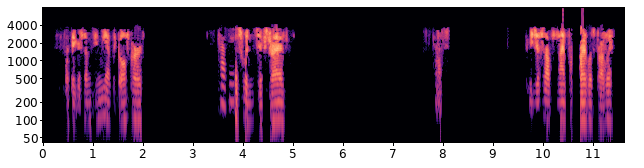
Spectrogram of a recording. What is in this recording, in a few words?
Mesa PD Fiesta Dispatch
